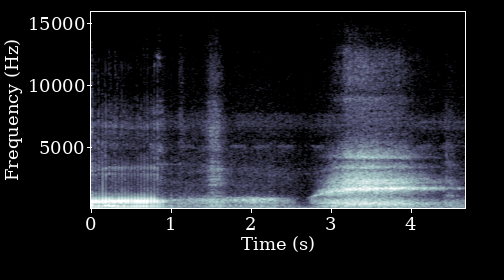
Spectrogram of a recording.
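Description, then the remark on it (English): Slow, heavy breathing of someone sleeping under a blanket: a rough, noisy breath, then a pause, then a long, airy rush of air. No voices. “When she listens very attentively, there is the sound of someone sleeping under the blanket.”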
